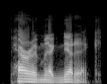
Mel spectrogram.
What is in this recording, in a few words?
"paramagnetic", American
